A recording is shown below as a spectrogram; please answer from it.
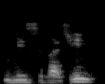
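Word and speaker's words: מצרים: La palabra Egipto en en hebreo, mis amados, se pronuncia o se lee misín y tiene un un significado espiritual muy profundo.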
